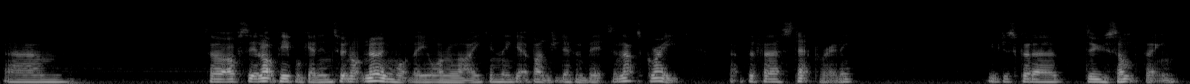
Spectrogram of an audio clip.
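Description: A man's voice: fairly low pitch, moderate pace, dark tone. A man hosting a casual live stream, chatty and self-mocking as he answers viewers. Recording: dull lo-fi sound.

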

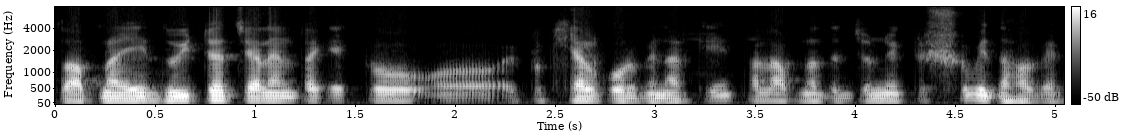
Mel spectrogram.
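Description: A man teaching an online language lesson in a loose, informal way, with many fillers and slow repeated words. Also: medium pitch, steady tone, warm tone.

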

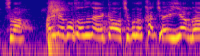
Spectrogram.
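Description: A young woman giving excitable, shrieking let's play commentary, peppered with English exclamations. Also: very high voice, rapid-fire, music in the background. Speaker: gaming YouTuber.

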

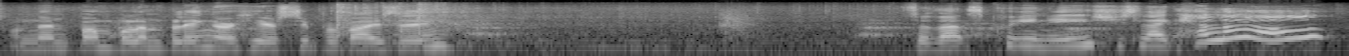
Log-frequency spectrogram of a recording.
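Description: Over some background noise, a woman chats casually in an upbeat handheld vlog at an outdoor animal shelter, talking to both dogs and people. Her voice is a little high and her pace a little slow.

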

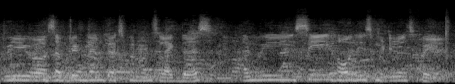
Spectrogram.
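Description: A man presenting an engineering exhibit in an indoor expo hall, explaining with frequent fillers and halting restarts. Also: high voice, fairly even intonation. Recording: crowded hall chatter. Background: crowd chatter.

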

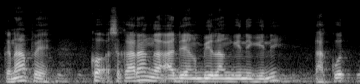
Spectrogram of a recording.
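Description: A male Islamic preacher, giving a lively sermon full of jokes and anecdotes. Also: medium pitch, brisk. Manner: lively, joking, mimics market sellers.

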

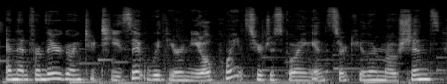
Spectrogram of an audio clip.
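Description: A woman's voice: medium pitch, fairly quick, mellow. A woman in her thirties talking casually and informally as the host of a craft tutorial. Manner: chatty, informal. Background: background music.

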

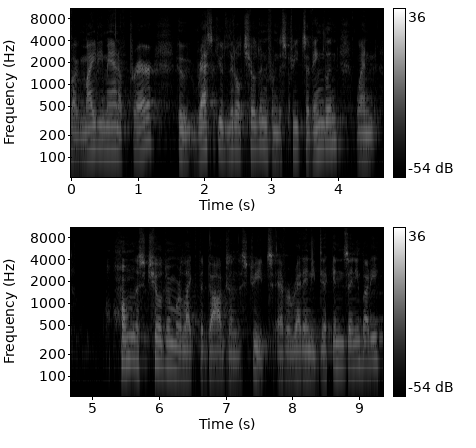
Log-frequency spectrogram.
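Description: A male guest preacher giving a sermon in a church, asking the congregation questions and rising to loud, high declaiming when he quotes scripture. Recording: dull lo-fi recording.

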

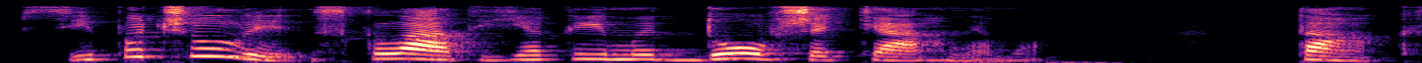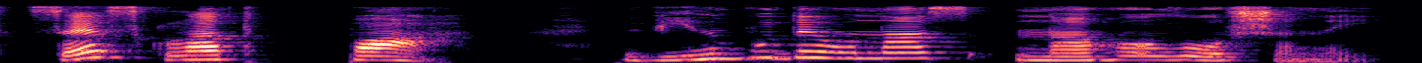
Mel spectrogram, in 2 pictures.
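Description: A woman teaching a first-grade reading lesson, coaxing the children and praising them often, calling out words loudly and stretching their syllables. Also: mid-range voice, dull audio. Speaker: primary school teacher.

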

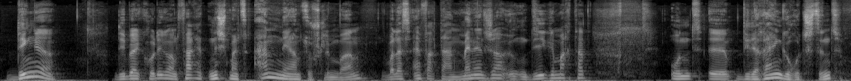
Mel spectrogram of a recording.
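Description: A man's voice: medium pitch, expressive, fairly quick, darkish tone. A man delivering an angry, emotional monologue to camera, ranting in blunt, coarse language. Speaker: vlogger.

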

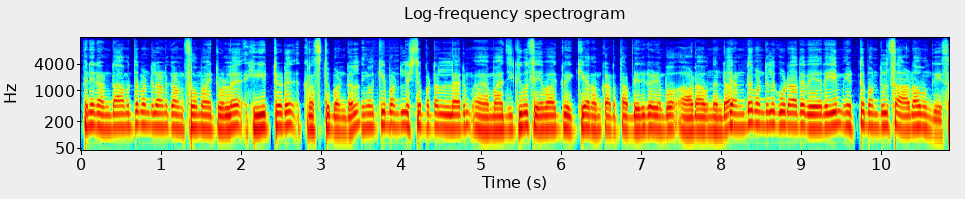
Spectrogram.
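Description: Male gaming vlogger, very fast casual delivery, dark smooth tone, talks straight to his viewers. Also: mid-range voice, no echo. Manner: chatty, keeps addressing viewers as friends and guys. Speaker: gaming YouTuber. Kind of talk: casual game update commentary.

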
